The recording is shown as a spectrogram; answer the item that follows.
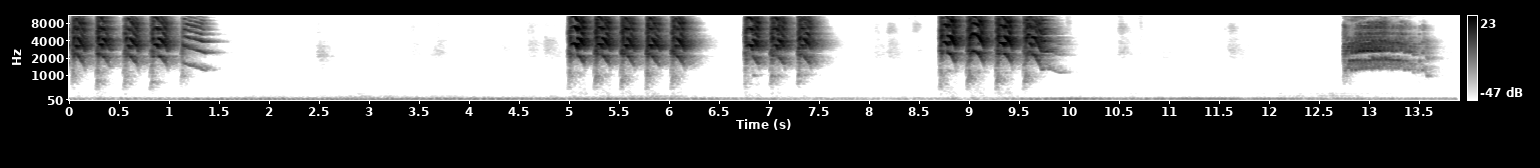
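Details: Parrot chirping indoors: several bursts of rapid, harsh, high-pitched chirps, about five notes per burst, separated by silent gaps, ending with a longer grating squawk; faint low hum in the background.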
